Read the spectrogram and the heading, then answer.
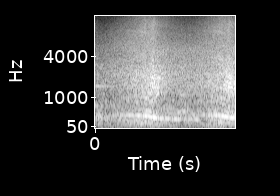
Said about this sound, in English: What sport is this? NASCAR racing! People who drive in NASCAR races drive special cars that are made to go super fast, over 200 miles an hour.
